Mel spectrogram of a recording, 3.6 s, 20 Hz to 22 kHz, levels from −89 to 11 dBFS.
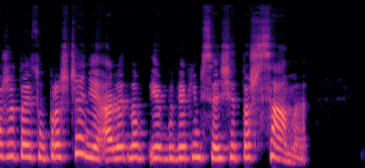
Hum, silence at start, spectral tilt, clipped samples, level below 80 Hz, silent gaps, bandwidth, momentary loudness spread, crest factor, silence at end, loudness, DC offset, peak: none; 0 s; -3.5 dB/octave; under 0.1%; -74 dBFS; none; 13.5 kHz; 4 LU; 16 dB; 0.6 s; -17 LUFS; under 0.1%; -2 dBFS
